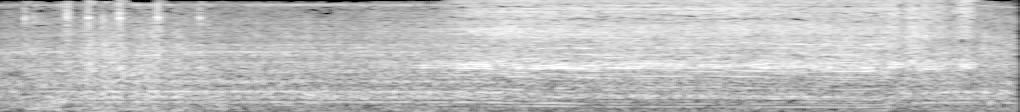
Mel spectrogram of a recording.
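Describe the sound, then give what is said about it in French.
An angle grinder saws through a metal key box fixed to a stair railing in a street in Marseille. The cutting is a loud, continuous, harsh metallic whine that grows louder partway through and stays steady to the end, with no voices. “Dans le quartier du Panier à Marseille, trois hommes de la régie municipale sont en train de scier une boîte à clés à l'aide d'une disqueuse”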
